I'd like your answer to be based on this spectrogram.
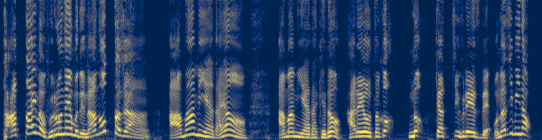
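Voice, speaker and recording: An actor playing a boastful, goofy high school boy in a visual novel, cocky and comically indignant. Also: sing-song, racing, bright, forceful tone, dry recording, full character voice. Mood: comic indignation. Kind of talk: Japanese visual novel voice acting.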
